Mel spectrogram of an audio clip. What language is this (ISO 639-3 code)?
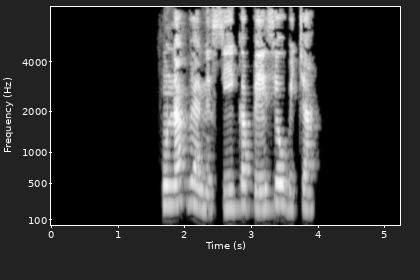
yaq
